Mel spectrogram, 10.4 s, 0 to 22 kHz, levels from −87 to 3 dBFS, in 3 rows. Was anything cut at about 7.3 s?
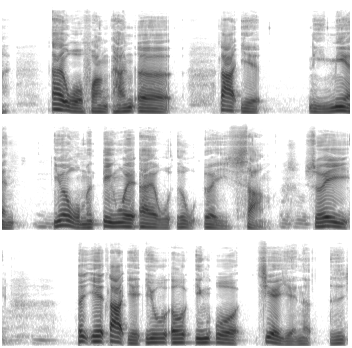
no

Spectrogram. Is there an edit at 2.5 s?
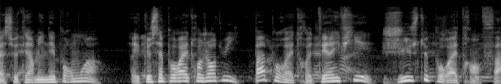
yes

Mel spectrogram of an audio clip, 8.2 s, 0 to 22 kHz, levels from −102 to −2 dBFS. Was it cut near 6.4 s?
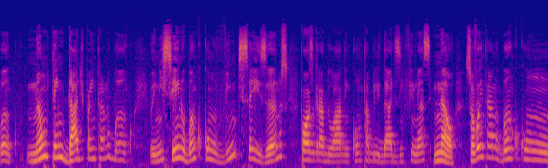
yes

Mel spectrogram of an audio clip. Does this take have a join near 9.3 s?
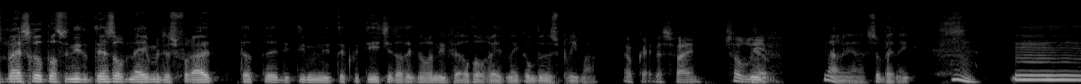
no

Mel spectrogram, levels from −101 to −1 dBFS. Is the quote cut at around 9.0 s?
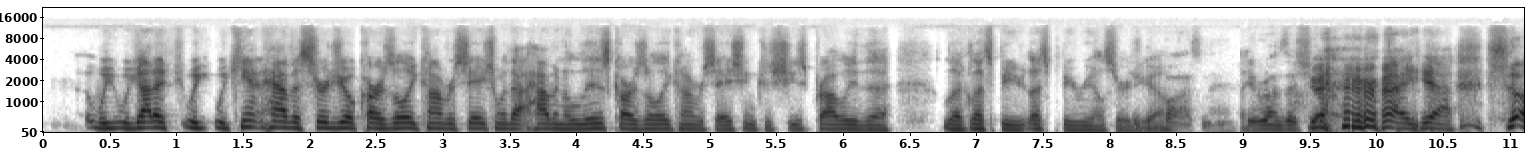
yes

